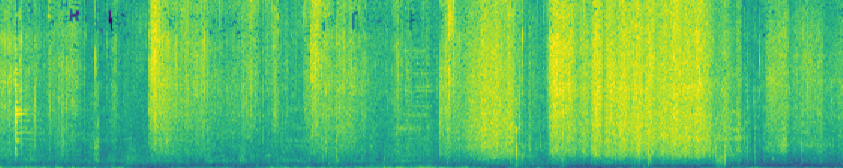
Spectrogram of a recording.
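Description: Dry bean pods rustle and rattle as they are tossed in a woven sieve basket.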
